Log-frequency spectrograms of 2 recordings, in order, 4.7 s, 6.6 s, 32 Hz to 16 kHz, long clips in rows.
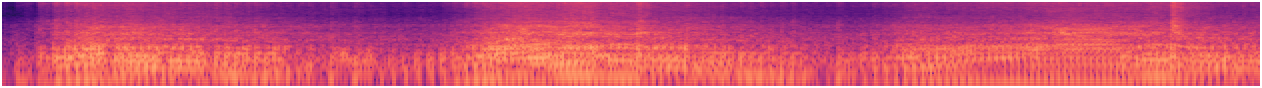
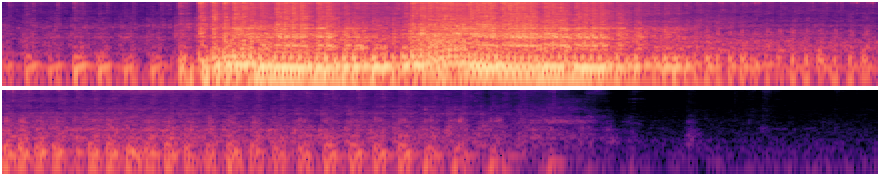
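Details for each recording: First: Yamaha XT500 fitted with a new Mibu Tech replica 1976 exhaust header: deep, even thumping from the single cylinder rising and falling with throttle blips, no tinny rattle; normal running. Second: Yamaha XT500 at stationary idle with a stainless replica exhaust header: it blips hard, then settles into a loose tinny rattle on every firing pulse. The exhaust rattles.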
